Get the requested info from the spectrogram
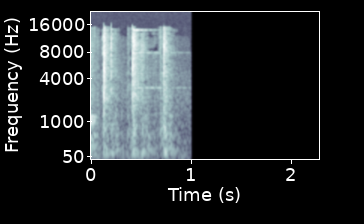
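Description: Near silence: a few faint clicks in the first second, then the sound cuts off to dead silence.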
